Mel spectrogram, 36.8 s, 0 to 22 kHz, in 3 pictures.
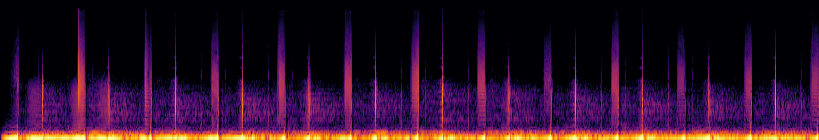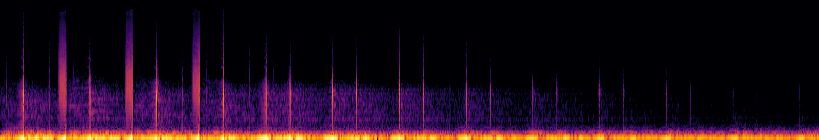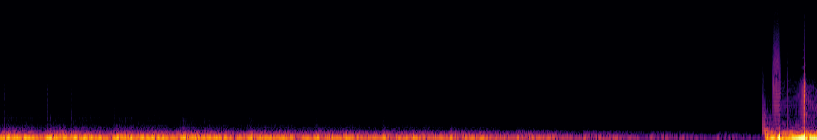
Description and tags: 120 bpm C Key 02
lfo, synth, delay, techno, processed, electronic, electro, 120, rhythmic, bpm, distortion, beat, noise, rhythm, experimental, loop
